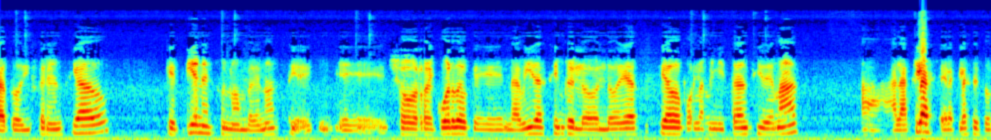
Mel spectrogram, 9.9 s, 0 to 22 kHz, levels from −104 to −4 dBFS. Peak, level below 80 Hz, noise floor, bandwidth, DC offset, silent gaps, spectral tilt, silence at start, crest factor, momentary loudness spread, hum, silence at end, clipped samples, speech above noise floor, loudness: 0 dBFS; -48 dBFS; -48 dBFS; 16 kHz; under 0.1%; none; -3.5 dB/octave; 0 s; 20 dB; 13 LU; none; 0 s; under 0.1%; 29 dB; -18 LUFS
